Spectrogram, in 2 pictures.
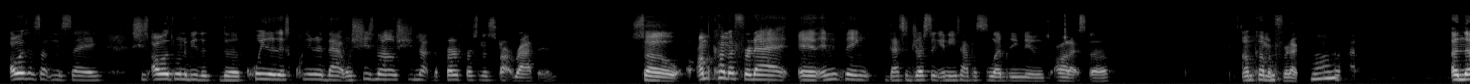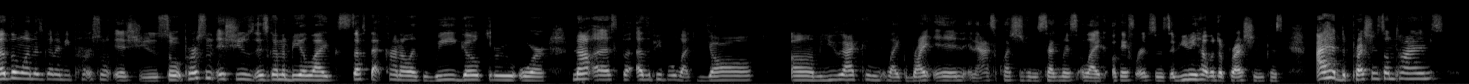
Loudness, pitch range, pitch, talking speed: -30 LUFS, 195-240 Hz, 215 Hz, 225 wpm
